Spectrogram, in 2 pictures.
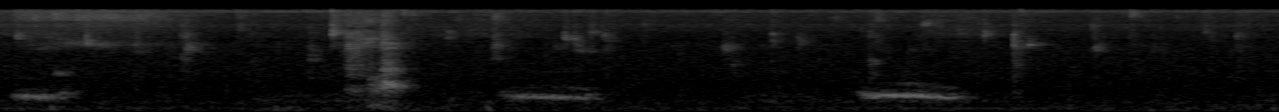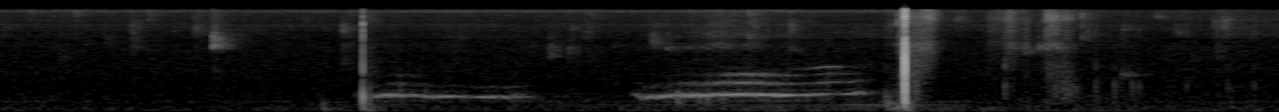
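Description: Kittens mewing faintly: a few short mews in the first half, then two longer meows about eight and ten seconds in. Two sharp knocks land just before the first long meow and just after the second.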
